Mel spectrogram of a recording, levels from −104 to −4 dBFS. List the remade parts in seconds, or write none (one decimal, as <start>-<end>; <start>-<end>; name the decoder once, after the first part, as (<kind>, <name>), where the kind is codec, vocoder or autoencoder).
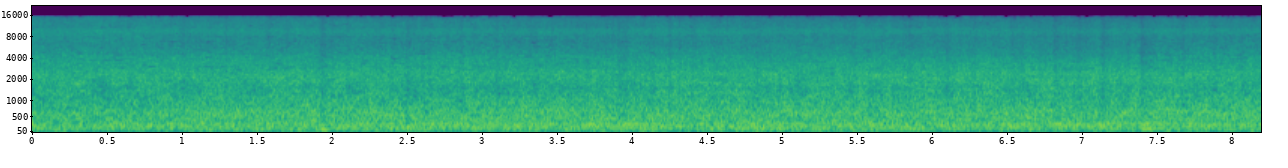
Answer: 3.7-7.3 (autoencoder, DAC-VAE)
